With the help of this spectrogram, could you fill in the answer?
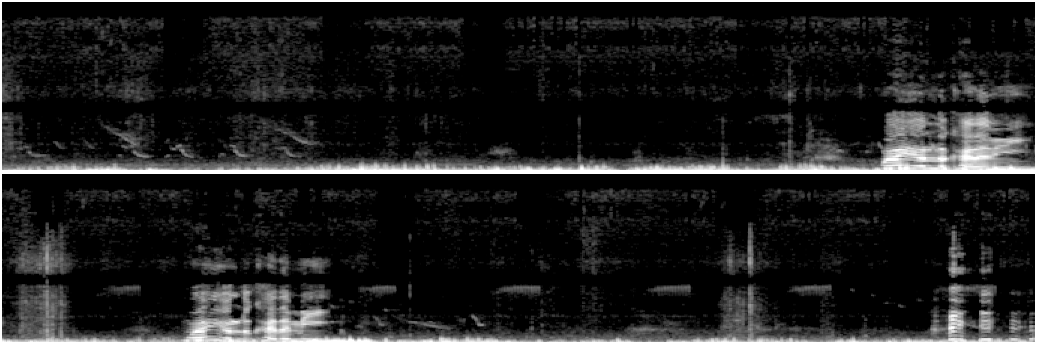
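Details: Many cows grazing together, calling from time to time: two short, strained, harmonic moos about two seconds apart, set against steady low tearing and chewing of grass, shuffling hooves, and faint bird chirps.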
